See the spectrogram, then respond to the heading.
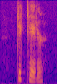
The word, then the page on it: dictator: American English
